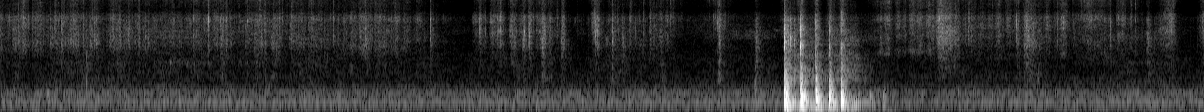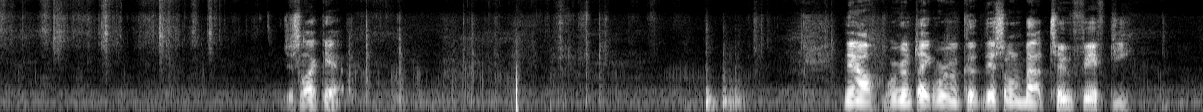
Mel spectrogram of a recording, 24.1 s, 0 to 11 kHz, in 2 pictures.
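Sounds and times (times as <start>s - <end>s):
seasoning granules pattering: 0.0s - 7.5s, 8.7s - 18.8s
shaker rattling: 0.0s - 19.9s.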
